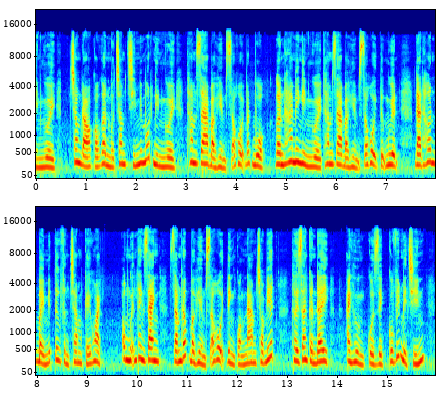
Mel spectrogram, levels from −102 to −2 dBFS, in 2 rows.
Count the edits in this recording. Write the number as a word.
two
